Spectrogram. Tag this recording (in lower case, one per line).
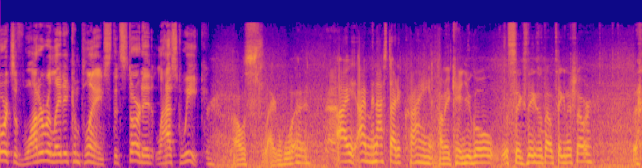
speech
